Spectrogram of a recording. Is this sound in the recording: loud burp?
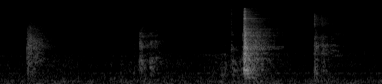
no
